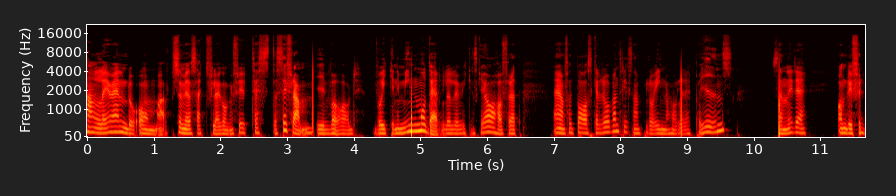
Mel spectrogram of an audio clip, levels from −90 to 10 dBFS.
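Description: A loud pop hits the speech at 3.39–3.42 s, after "förut testa sig fram". Another follows at 4.87–4.90 s, before "modell eller vilken ska". A third comes at 8.91–8.94 s, between "basgarderoben till exempel då" and "ett par jeans". The last lands at 10.38–10.41 s. Each is a single sharp crack, roughly 20 to 25 dB above the speech. The speech continues underneath. The likely cause is a brief voltage spike entering the signal path.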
